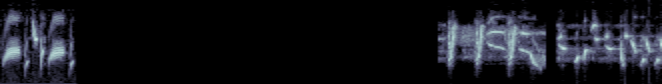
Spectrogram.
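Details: Goldfinch singing in a training recording for other birds: a brief burst of twittering, a long silence, then a second jumbled phrase of sharp chirps and sliding notes.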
